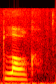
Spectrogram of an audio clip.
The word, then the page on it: blog: English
